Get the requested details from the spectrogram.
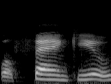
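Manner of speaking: cheeky, sassy tone. Reading a story: a character who just ran into the den says this; sassy tone. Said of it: "he said in a sassy tone".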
